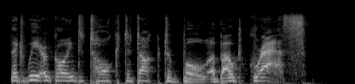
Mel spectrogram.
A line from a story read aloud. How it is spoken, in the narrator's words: asked the professor furiously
